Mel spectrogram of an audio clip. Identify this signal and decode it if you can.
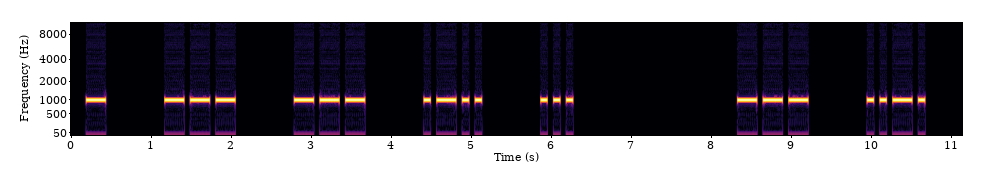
Morse code, heard as a keyed tone, about 15 wpm, spaced as for 8 wpm, 1000 Hz. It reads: TOOLS OF
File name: 8wpm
